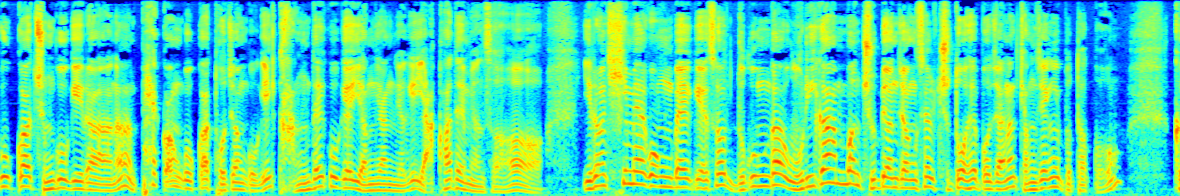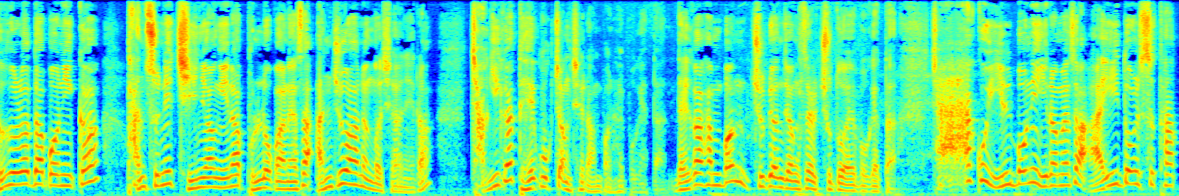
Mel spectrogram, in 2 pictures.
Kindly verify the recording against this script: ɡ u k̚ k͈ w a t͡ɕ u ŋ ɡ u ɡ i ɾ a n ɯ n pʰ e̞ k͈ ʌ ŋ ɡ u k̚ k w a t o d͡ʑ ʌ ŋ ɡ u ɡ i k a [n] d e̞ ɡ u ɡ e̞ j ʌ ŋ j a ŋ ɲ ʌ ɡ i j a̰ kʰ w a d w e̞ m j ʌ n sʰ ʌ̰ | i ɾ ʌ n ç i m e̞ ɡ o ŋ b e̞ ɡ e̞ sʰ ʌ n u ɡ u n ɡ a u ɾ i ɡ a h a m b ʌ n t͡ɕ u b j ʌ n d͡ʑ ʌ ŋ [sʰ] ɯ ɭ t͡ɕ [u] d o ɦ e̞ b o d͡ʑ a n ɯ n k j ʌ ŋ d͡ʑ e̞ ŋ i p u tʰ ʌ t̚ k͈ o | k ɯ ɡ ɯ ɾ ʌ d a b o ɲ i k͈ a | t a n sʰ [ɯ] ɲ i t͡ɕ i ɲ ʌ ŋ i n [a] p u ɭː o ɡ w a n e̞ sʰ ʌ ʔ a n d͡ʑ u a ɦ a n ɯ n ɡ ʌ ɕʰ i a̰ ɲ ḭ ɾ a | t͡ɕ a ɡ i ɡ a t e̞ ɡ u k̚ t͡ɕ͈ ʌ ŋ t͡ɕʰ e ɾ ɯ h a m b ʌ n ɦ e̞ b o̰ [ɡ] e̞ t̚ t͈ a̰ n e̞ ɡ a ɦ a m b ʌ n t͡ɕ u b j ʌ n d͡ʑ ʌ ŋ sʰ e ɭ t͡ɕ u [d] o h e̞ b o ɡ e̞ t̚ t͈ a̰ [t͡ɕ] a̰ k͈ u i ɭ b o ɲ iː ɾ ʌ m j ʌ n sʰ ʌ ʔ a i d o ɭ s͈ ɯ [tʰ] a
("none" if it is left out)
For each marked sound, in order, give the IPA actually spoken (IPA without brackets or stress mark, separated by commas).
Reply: ŋ, sʰ, u, u, a, ɡ, d, t͡ɕ, tʰ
